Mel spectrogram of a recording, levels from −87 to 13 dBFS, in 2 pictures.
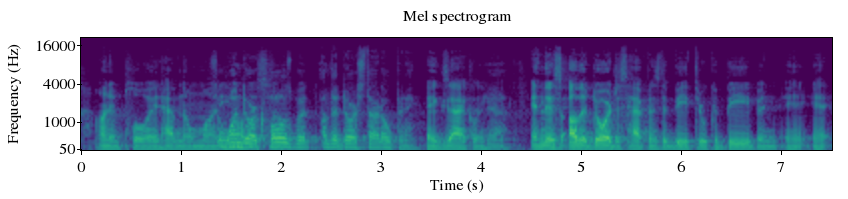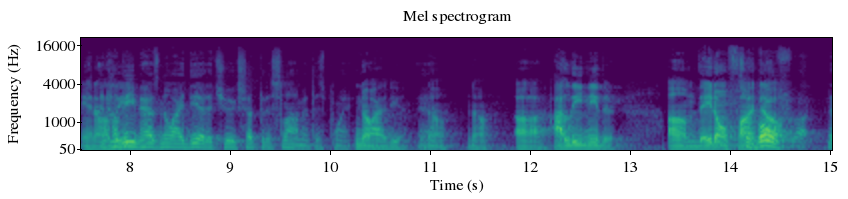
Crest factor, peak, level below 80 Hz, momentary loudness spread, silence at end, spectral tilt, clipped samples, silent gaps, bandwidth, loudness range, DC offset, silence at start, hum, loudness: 24 dB; 0 dBFS; -50 dBFS; 16 LU; 0 s; -7.5 dB/octave; under 0.1%; none; 15 kHz; 8 LU; under 0.1%; 0.15 s; none; -24 LUFS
